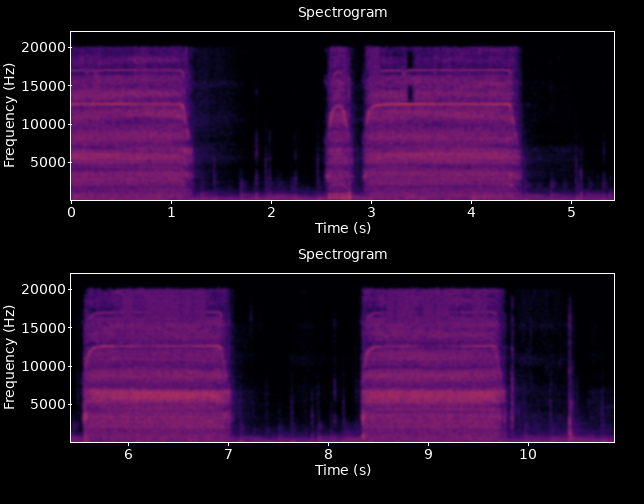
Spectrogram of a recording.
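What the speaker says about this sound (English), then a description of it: "You will have to use your own Phillips head screwdriver, so either use a drill or just do it by hand." A power drill removes screws on an air bike in four whirring bursts separated by short pauses, close and loud, with a few clicks and rattles between the runs.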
